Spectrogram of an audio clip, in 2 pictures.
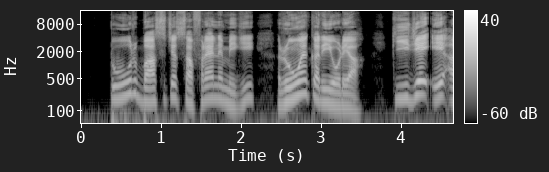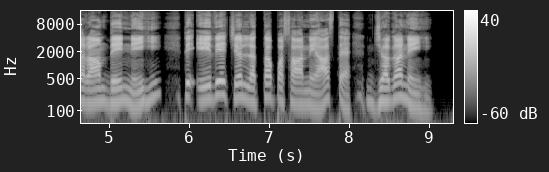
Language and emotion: Dogri, angry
